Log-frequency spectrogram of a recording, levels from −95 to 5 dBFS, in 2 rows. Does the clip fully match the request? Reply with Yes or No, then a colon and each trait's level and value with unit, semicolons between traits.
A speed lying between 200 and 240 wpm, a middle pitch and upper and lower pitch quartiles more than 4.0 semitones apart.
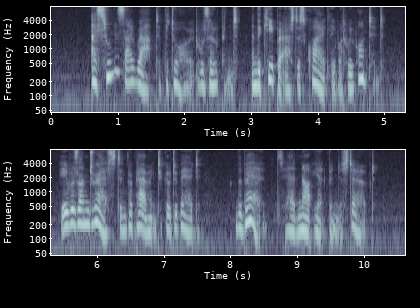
Yes: fast, 205 wpm; medium, 165 Hz; average, 5.2 semitones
